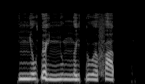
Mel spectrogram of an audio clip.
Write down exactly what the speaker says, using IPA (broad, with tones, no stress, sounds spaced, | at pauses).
ɲ ə˧˥ w ɗ ə˨˩˨ j ɲ u˨˩ ŋ ə˨˩ j ɗ u˨˩˦ ə̯ f a˨˩ t̚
